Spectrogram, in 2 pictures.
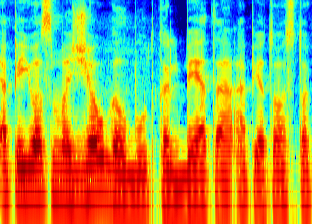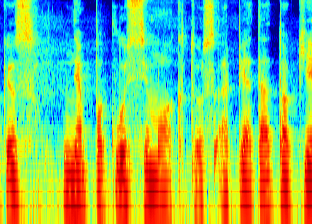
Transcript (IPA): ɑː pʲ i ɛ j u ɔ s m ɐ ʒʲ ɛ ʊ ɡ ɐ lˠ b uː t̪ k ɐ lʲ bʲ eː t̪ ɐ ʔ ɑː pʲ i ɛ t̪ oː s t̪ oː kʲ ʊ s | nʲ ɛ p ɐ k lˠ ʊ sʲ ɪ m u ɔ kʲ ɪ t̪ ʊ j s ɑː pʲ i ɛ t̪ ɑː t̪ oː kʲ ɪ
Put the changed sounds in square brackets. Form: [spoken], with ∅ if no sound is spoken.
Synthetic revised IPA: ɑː pʲ i ɛ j u ɔ s m ɐ ʒʲ ɛ ʊ ɡ ɐ lˠ b uː t̪ k ɐ lʲ bʲ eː t̪ ɐ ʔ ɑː pʲ i ɛ t̪ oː s t̪ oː kʲ ʊ s | nʲ ɛ p ɐ k lˠ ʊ sʲ ɪ m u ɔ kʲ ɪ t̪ ʊ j s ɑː pʲ i ɛ t̪ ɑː t̪ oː kʲ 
